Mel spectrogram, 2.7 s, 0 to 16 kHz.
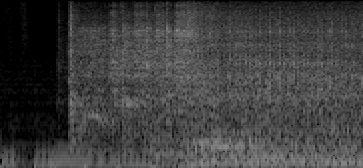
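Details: DF Goblin kit car first engine start after priming fuel system with about 2 gallons: brief starter whirr about half a second, then engine catches and settles into steady, even idle; clean normal start.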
